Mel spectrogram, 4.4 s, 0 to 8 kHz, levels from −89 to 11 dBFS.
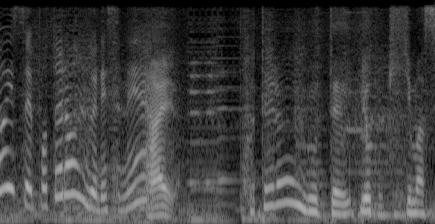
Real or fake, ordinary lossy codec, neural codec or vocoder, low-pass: fake; none; codec, 16 kHz, 0.9 kbps, LongCat-Audio-Codec; 7.2 kHz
